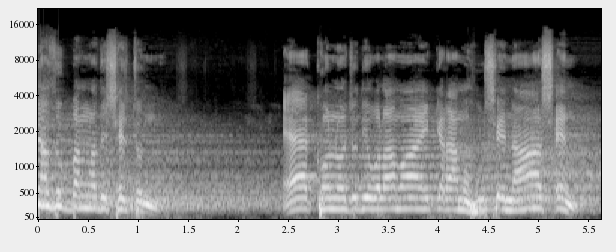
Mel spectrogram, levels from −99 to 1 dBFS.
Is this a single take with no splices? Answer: yes; 0 cuts

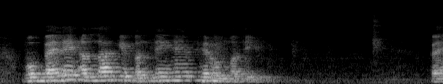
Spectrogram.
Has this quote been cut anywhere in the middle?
no; 0 cuts

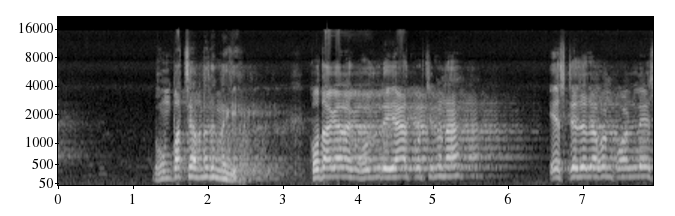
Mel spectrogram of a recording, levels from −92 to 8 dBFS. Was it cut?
no; 0 cuts

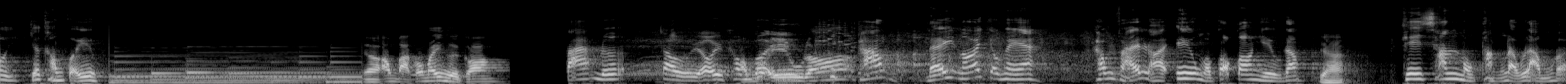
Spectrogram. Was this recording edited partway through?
no; 0 cuts

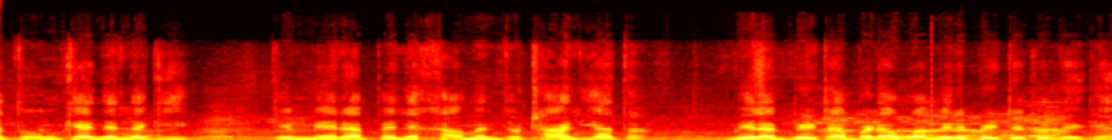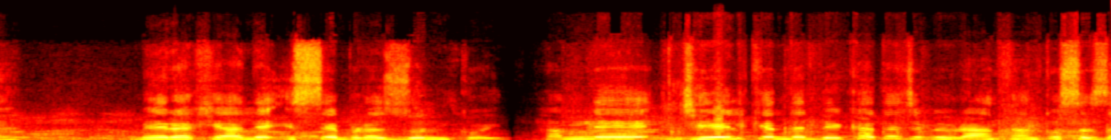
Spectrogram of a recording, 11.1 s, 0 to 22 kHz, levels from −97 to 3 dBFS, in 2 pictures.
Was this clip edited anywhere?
yes; 1 cut; at 7.9 s

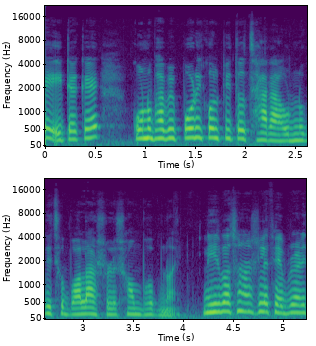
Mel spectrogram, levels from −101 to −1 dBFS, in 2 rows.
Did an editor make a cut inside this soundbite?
yes; 1 cut; at 3.9 s

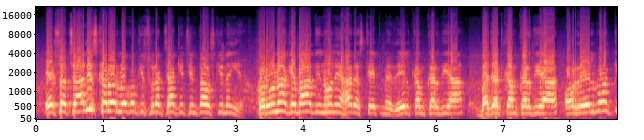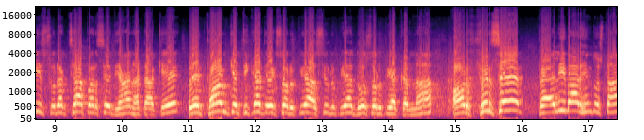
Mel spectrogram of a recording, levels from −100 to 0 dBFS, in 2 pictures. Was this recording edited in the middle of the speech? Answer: yes; 6 cuts; at 3.1 s, 6.5 s, 7.9 s, 10.9 s, 14.8 s, 16.1 s

